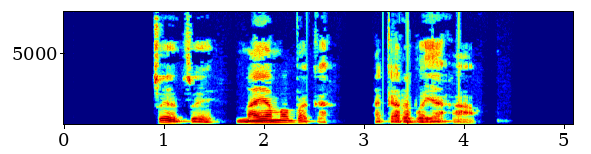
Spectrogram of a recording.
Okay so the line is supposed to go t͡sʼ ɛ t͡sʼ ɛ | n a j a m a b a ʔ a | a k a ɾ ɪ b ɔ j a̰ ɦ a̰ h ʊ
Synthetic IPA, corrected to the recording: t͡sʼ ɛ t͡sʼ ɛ | n a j a m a b a k a | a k a ɾ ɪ b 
